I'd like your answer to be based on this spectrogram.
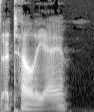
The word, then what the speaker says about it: Atelier: Oh, by the way, I googled the pronunciation, and it's Atelier.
